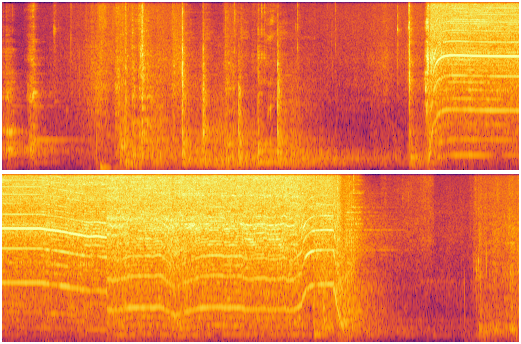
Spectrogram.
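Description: Knocks and clatter, then about four seconds in a cutoff wheel spins up and cuts into the steel floor pan. Its whine drops in pitch as the wheel bites into the metal, climbs again near the end, and cuts off about a second and a half before the end.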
